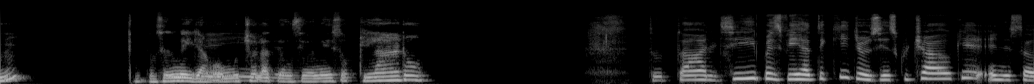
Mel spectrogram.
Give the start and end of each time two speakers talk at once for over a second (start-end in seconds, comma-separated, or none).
1.7-3.0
